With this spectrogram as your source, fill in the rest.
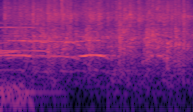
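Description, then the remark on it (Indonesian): Sustained applause from an audience at an evening football talk event, a dense, steady wash of clapping with a few faint whistle-like tones riding on top, loud and continuous throughout. “Ada Coach Jasin tadi tepuk tangan Coach Jasin, wih gila.”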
